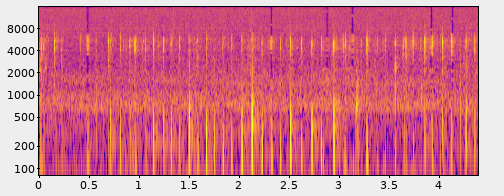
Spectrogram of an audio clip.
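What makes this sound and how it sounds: A palm-sized, clear, round, hollow glass Christmas ball ornament with glitter inside is tapped and lightly scratched by the fingertips and nails of both hands, held close to the microphone. The result is a fast, steady stream of about 40 quiet, dry taps, each a short knock with a bright click on top that stops almost at once.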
